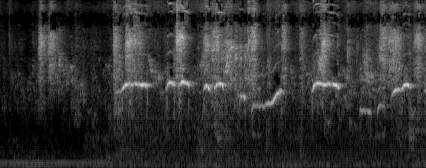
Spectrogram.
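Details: Male cockatiel in a cage whistles to court a female: clear, level whistles broken by a falling slur and short rising notes, each with breathy, noisy bursts above, after a quiet start with a low hum.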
